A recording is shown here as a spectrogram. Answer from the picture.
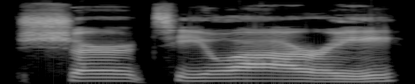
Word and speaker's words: certiorari: It is a name, certiorari, or something like that. I've heard it pronounced several different ways, but just say grant cert, which means agree to hear the case.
